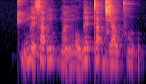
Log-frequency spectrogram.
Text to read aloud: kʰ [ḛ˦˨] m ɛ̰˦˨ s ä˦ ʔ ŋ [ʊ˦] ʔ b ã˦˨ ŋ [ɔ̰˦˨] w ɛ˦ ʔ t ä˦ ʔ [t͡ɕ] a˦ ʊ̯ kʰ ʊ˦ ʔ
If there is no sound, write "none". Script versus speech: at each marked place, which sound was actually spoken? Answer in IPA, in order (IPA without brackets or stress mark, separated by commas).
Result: ḭ˦˨, ʊ˦, ɔ̰˦˨, d͡ʑ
